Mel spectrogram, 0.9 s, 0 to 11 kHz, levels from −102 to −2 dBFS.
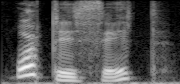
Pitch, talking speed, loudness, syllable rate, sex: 200 Hz, 200 wpm, -19 LUFS, 3.9 syllables/s, female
